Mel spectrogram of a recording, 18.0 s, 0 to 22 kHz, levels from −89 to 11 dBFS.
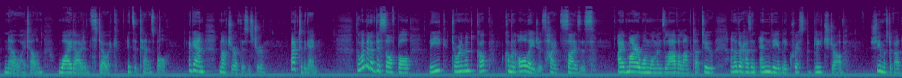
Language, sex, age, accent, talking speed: English, female, 30-49, Irish, 180 wpm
